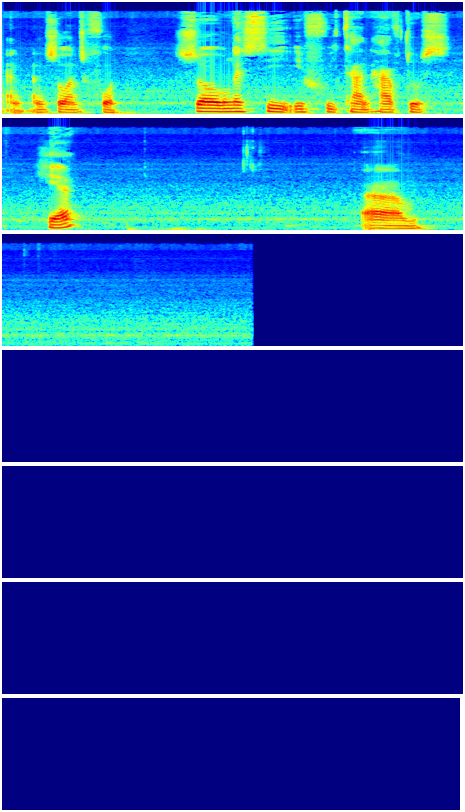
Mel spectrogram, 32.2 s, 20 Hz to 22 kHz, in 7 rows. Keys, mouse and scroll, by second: 0.2-3.4 scroll, 4.2 ctrl+=, 5.0 scroll, 8.9 right click, 10.2-11.2 scroll, 11.2-12.2 scroll, 13.2 shift+Up, 13.5 shift+Up, 13.6-14.0 scroll, 15.8 i, 16.8 alt+click, 17.7 i, 18.4 scroll, 20.0 shift+click, 20.6 scroll, 21.0-23.0 typing, 22.2 Caps_Lock, 22.5 Return, 25.7 shift+click, 26.9 alt+click, 27.2 double click, 27.5-29.1 typing, 28.9 Return, 30.2 typing, 31.4 typing, 31.9 scroll.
